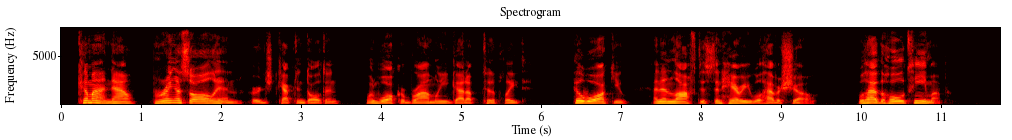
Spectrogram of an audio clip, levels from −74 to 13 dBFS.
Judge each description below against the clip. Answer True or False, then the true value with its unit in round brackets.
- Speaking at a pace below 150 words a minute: False (185 wpm)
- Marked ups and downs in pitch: True (6.9 semitones)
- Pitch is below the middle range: True (125 Hz)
